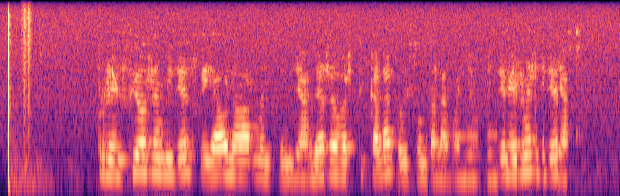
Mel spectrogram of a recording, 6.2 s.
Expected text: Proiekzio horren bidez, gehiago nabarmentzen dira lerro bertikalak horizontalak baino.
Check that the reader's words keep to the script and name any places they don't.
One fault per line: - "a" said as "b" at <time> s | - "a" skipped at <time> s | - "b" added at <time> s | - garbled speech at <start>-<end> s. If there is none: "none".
- garbled speech at 4.9-5.7 s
